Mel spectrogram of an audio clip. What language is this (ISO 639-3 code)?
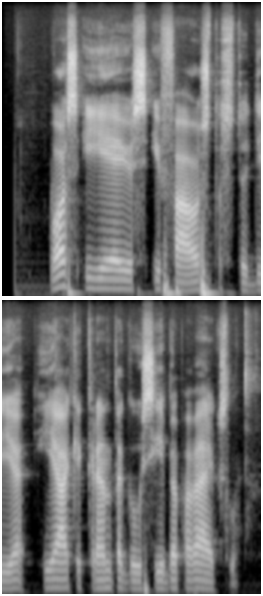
lit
